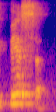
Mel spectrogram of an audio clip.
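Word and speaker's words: Pesach: a palavra pensa em hebraico p e s s a c h pronuncia-se peça e peça significa passagem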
